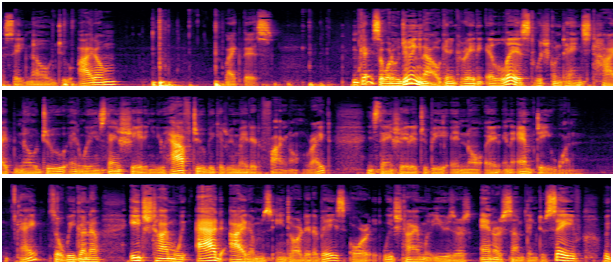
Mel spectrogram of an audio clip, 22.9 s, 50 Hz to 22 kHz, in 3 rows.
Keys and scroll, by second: 0.8 Return.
